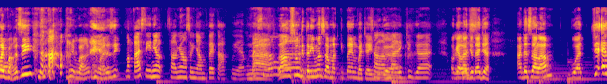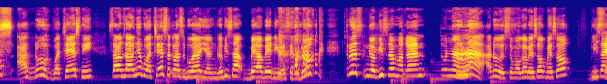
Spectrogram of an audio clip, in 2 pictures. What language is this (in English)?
Indonesian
